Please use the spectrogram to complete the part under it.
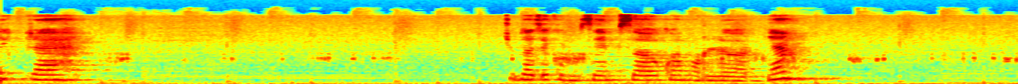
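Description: A young woman speaks calmly into a nearby microphone.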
